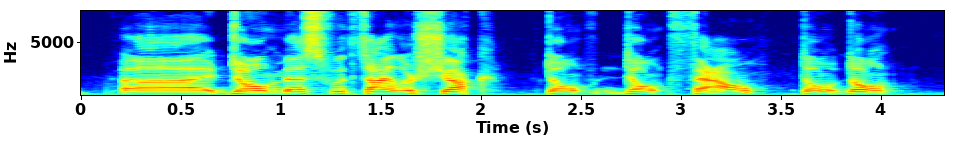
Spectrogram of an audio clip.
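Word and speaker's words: Shough: Uh, don't mess with Tyler Shuck. Don't don't foul. Don't don't don't uh tough would rhyme with that.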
